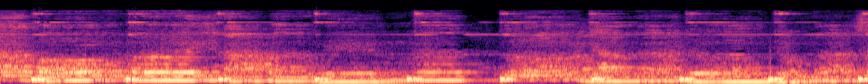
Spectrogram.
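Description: A Buddhist monk chanting a slow, melodic Vietnamese liturgy through a microphone, holding long notes that step up and down in pitch. Short sharp strikes sound about once a second beneath the chant.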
